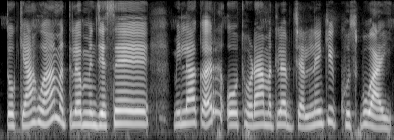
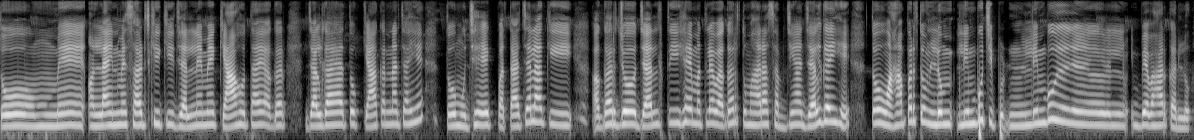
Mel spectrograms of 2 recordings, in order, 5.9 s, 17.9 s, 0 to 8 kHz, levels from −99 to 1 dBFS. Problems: constant background noise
